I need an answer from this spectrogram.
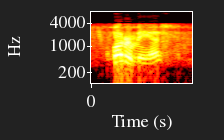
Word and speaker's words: Quatermass: And Tom, I give you excellent marks for pronouncing quarter ma or quarter mass without a uh an R before the T.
